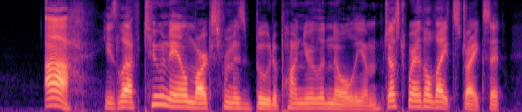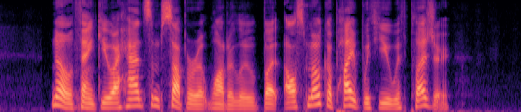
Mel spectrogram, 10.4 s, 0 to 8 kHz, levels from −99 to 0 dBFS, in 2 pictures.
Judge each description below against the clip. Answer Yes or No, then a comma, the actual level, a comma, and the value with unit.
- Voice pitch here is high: No, low, 130 Hz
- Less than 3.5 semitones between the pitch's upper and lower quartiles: No, average, 4.7 semitones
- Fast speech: Yes, fast, 215 wpm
